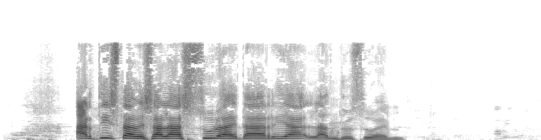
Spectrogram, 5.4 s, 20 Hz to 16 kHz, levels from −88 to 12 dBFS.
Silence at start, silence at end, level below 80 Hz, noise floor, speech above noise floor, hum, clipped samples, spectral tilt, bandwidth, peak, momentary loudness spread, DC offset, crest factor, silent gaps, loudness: 0.75 s; 1.4 s; -66 dBFS; -78 dBFS; 61 dB; none; under 0.1%; -3.5 dB/octave; 11.5 kHz; 0 dBFS; 14 LU; under 0.1%; 18 dB; none; -17 LUFS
